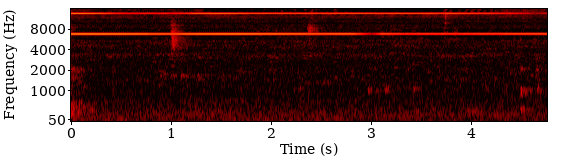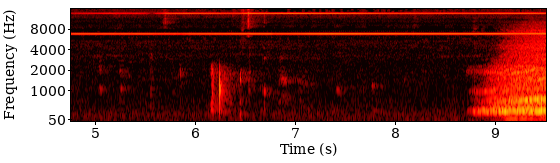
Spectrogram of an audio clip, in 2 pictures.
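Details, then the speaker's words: Smaller of two large homemade Joule-Thief-style coils charging a 63-volt capacitor: thin, steady, high-pitched ring over a quiet background; it charges faster and current drops as it quietens, then the ringing stops when the coil is full. Normal coil ringing while charging. "Seems to start to charge faster here too as it gets quieter. current goes down."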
